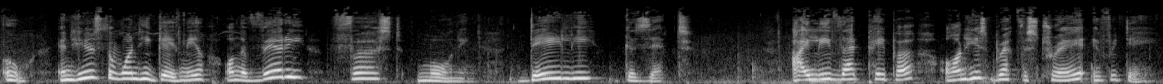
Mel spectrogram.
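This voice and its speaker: A woman's voice: fairly high pitch, animated, slow pace, warm tone. A woman playing a nervous, deferential Victorian landlady in a mystery role-play, with a stammering, frightened manner. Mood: anxious, deferential.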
